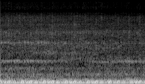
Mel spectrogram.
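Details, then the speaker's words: Hot rod V8 warm idle after cutting out and a bang on the road, owner suspects a low-fuel or sending-unit fueling issue: deep, steady, even rumble with no misses, knocks or surges; temperature good. "nothing under still idling as smooth as glass temperature's good"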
